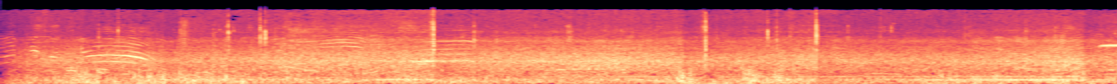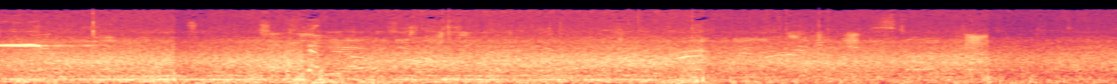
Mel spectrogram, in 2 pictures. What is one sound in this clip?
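Young girls call out to each other across an open field.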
